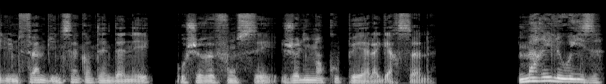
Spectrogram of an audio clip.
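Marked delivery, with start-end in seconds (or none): 5.2-6.0 high exclamation through a tight smile; strained smile. A narrator's reading. Woman finds her sister-in-law there, strained exclamation. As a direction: greet her with forced politeness. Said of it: "dit la femme avec un sourire crispé".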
